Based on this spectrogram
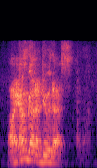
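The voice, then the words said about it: Imitates another person's voice. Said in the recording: “in his voice, that's people say I can imitate him well... It's a very good impression.”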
